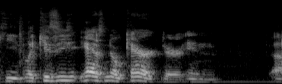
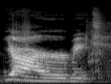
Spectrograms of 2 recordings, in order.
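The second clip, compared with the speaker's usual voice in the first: pirate voice; 11 dB louder than usual. Retold or imitated. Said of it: "he talks like a pirate".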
